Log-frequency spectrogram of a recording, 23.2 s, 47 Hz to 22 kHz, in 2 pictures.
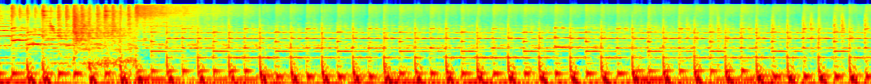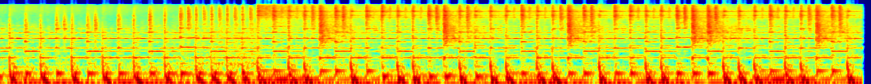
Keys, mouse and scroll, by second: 3.7 a, 4.2 a.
